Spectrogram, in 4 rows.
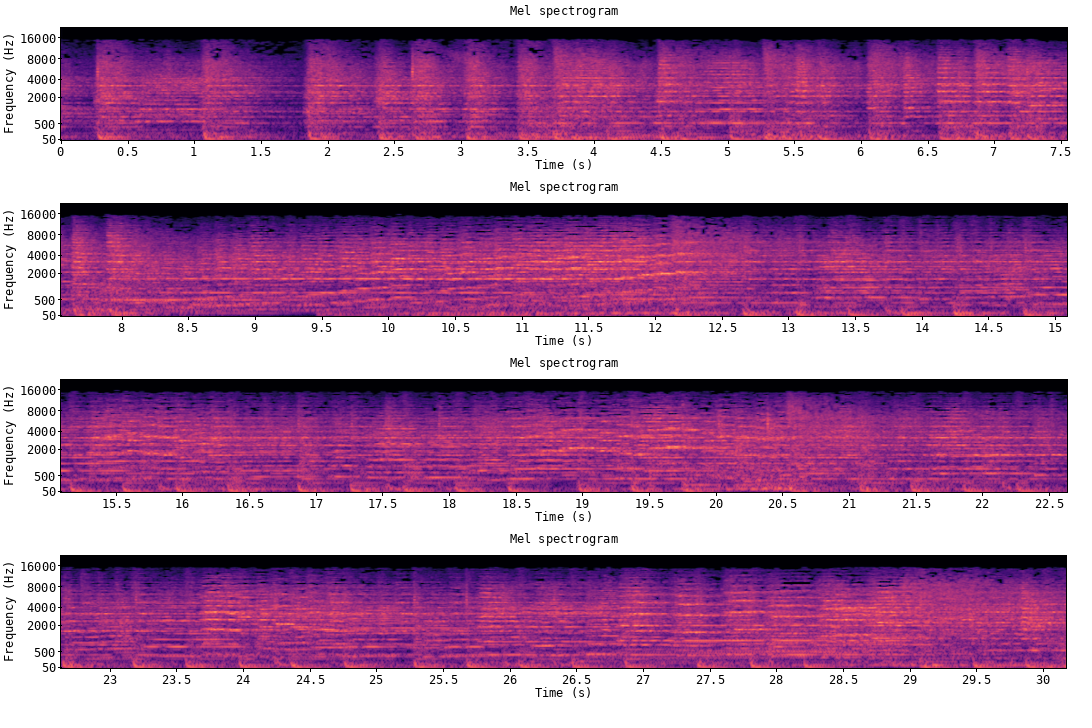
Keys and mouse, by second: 4.9 g, 9.7-11.2 drag, 11.8 shift+middle click, 13.9 g, 17.9 g, 26.4 2.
